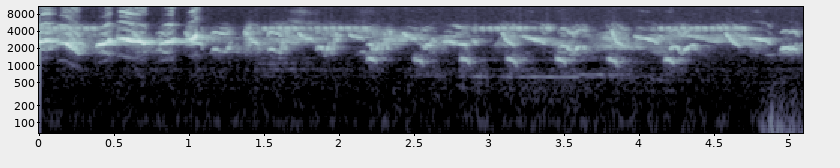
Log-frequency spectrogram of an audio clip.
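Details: Tame, large-bodied caged Chinese hwamei singing freely: a fast run of varied whistled and slurred notes, bright rising and falling phrases that soften into short downward-dipping notes repeated at a quick pace.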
